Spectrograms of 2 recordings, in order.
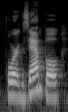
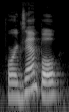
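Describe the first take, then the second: The two takes are said the same way.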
